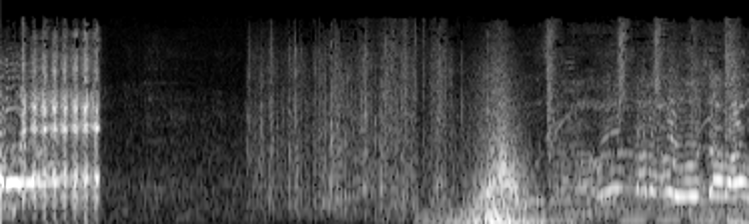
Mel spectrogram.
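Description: A goat bleats loudly and shakily up close, falls silent, then bleats again in a longer wavering cry over rustling and a low rumble.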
